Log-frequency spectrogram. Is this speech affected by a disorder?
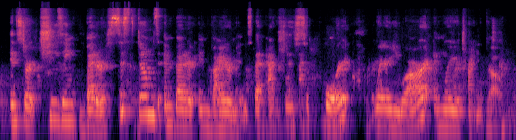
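No.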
